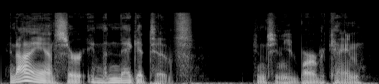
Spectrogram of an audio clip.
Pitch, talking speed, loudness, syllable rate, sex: 85 Hz, 125 wpm, -20 LUFS, 5.8 syllables/s, male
